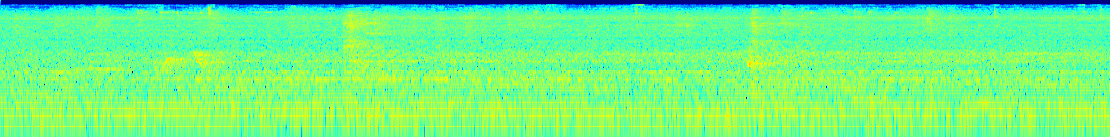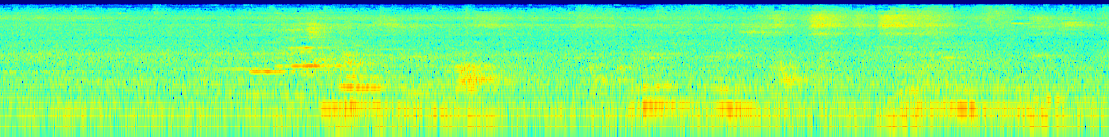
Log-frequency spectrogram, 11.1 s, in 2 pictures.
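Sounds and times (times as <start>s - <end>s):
electric train slowing to a stop: 0.0s - 7.6s.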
